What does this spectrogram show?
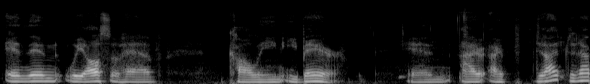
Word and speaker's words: Hebert: And then we also have Coleen Hebert. And I did I pronounce that correctly? It's all right. I'll let it slide. Okay. It's pronounced Hebert. Hebert.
